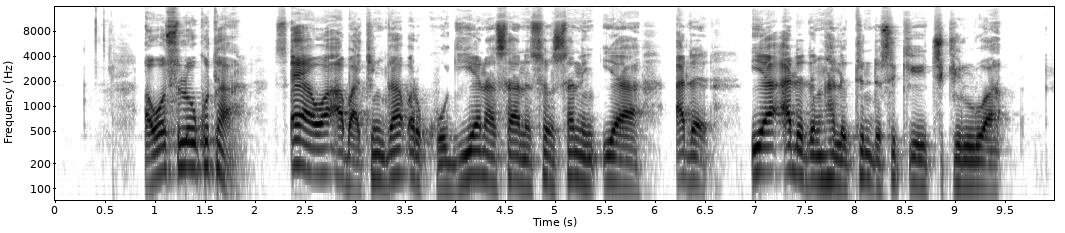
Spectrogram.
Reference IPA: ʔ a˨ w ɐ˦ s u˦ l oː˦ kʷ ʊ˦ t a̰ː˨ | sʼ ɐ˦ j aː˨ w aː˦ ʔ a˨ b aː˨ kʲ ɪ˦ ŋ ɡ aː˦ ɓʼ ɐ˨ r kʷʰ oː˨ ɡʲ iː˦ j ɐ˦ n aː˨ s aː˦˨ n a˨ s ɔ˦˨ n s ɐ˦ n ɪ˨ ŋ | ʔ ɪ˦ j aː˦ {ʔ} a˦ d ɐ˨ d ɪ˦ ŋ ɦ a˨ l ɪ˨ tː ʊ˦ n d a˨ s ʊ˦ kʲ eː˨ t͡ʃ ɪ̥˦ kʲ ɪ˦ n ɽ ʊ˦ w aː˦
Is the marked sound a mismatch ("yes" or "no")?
no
